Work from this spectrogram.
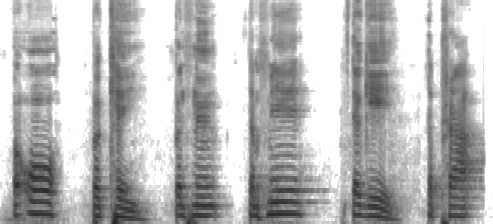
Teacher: There was no indication of polar tone. Instead, the pitch trends toward mid, regardless of the following tone. There's a short duration, which is not surprising for minor syllables.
